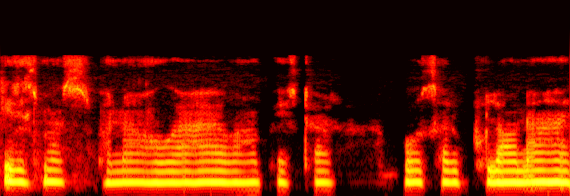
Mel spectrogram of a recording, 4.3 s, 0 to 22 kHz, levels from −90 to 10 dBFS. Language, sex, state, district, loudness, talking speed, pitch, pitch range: Hindi, female, Bihar, Araria, -17 LUFS, 155 wpm, 200 Hz, 195-205 Hz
